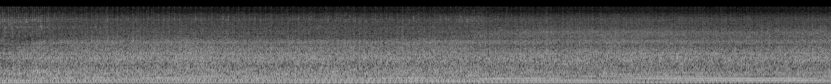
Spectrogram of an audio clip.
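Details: Craftsman DYS 4500 riding mower, 24 HP Briggs & Stratton Intek twin, after storage and a full service with the fuel tank cleaned and the carburetor refilled. Steady, even hum that steps up smoothly in speed partway through, no misses or knocks; running healthy.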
